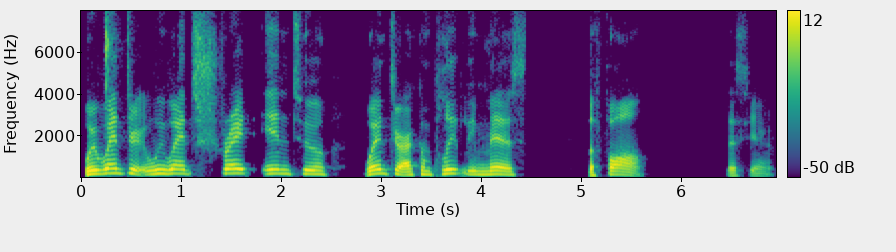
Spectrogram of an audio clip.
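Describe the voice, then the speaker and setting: A man hosting a casual livestream chat, relaxed and chatty, laughing easily. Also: high-pitched, takes it slowly, gravelly, no room sound, clean studio sound. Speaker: host.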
